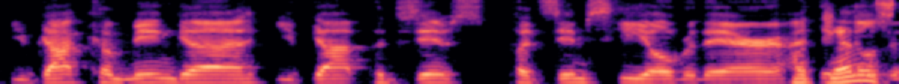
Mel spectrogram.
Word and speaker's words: Podziemski: It's pronounced Podziemski, obviously, oddly enough.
